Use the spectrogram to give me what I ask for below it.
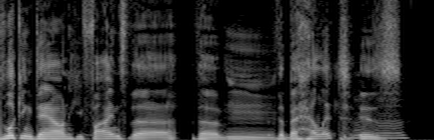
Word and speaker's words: behelit: He finds the behelit is. I found out how the right way to say it. Oh, it's behelit? Yeah.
